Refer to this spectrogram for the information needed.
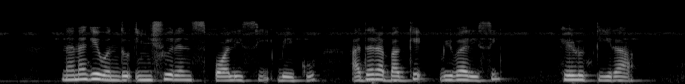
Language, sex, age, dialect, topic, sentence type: Kannada, female, 41-45, Coastal/Dakshin, banking, question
